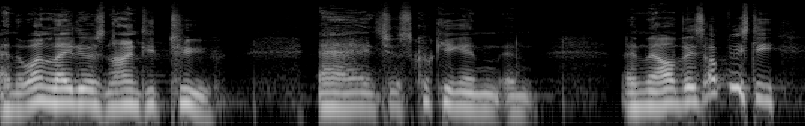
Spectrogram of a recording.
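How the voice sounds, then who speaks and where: This man speaks at a fairly quick pace and a fairly high pitch, with ordinary pitch variation. He leaves long, frequent pauses, and the recording is very clean with a silent background. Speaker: pastor. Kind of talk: sermon. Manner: loud.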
